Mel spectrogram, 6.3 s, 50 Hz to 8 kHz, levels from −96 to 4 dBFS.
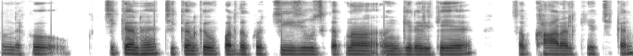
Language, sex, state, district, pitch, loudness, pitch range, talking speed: Magahi, male, Bihar, Gaya, 125 Hz, -20 LUFS, 125-135 Hz, 180 wpm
